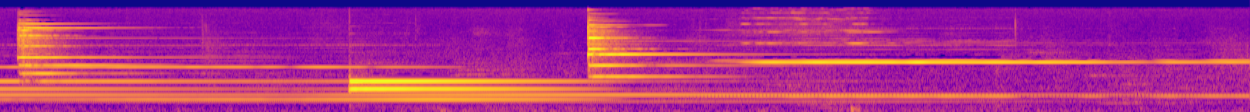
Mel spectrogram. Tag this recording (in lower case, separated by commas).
music, musical instrument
